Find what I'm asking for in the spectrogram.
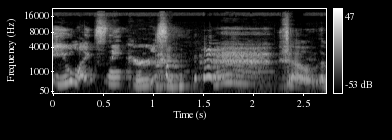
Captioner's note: laughing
